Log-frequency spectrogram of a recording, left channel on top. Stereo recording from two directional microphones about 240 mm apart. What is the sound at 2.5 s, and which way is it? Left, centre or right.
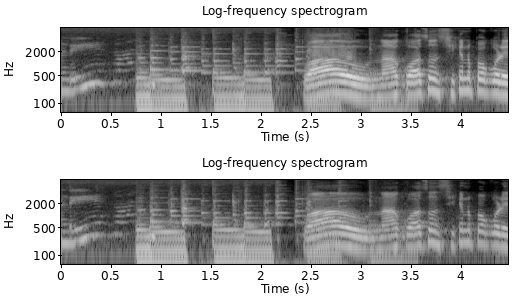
Speech, centre.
